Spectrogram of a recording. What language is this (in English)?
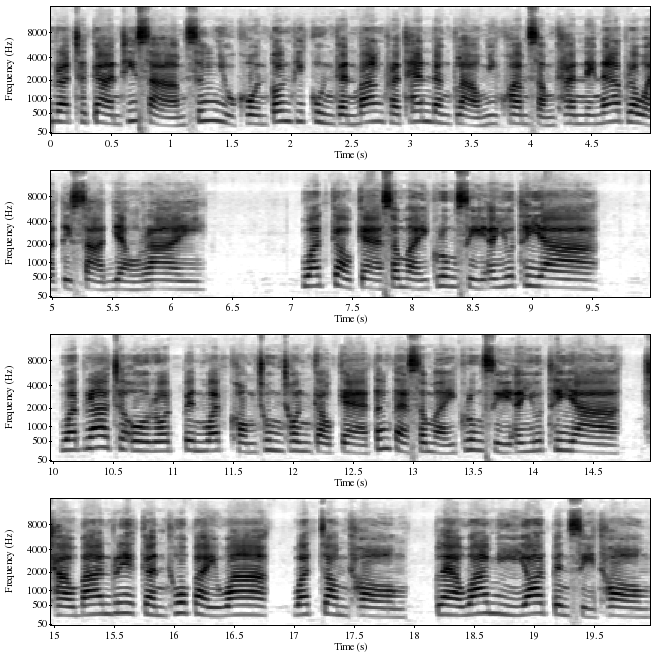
Thai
